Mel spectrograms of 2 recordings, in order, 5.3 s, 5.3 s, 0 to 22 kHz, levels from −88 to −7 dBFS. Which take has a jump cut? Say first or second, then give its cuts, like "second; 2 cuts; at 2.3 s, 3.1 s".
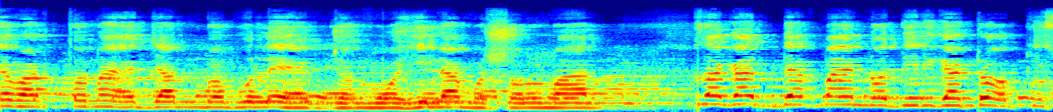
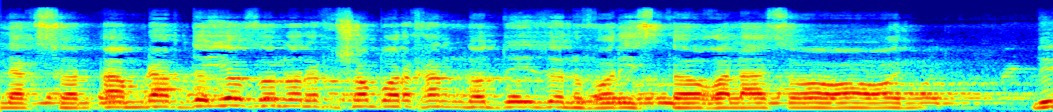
first; 1 cut; at 3.5 s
